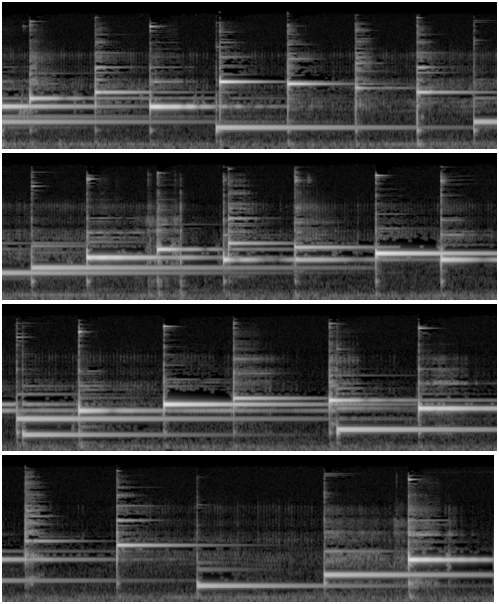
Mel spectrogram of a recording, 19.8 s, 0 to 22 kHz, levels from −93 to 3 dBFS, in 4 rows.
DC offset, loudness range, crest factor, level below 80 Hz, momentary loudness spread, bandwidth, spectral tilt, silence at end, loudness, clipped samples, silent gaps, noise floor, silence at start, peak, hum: under 0.1%; 8 LU; 20 dB; -60 dBFS; 17 LU; 15.5 kHz; 0 dB/octave; 0 s; -20 LUFS; under 0.1%; none; -47 dBFS; 0 s; -2 dBFS; none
